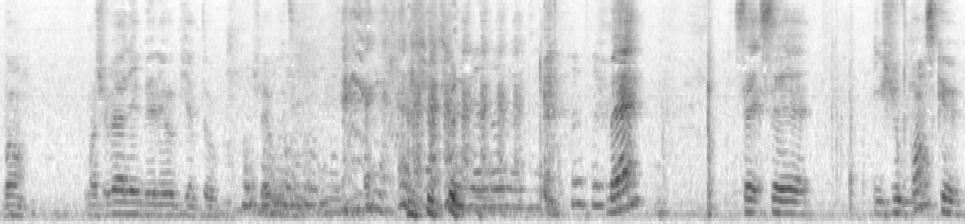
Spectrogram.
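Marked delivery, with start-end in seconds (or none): 3.0-6.0 laughing. Real, not acted. Laughs at own remark.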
